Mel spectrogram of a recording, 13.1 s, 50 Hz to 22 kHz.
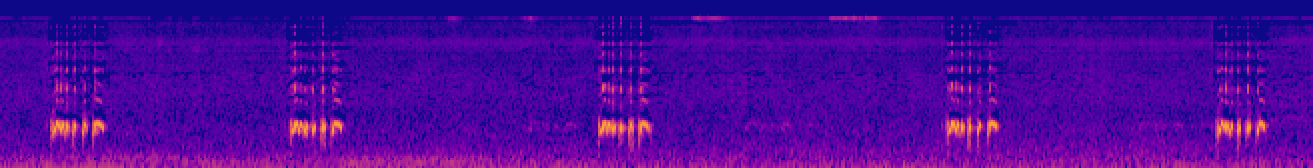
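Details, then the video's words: Zebra dove (merbuk) from 2019 in derak labuh voice-B style, giving five rich, ringing, rolling cooing phrases, each about three seconds apart, with quiet pauses between. "Suara B Derak Labuh"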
